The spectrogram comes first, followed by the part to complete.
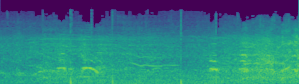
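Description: Football stadium crowd ambience heard through the TV broadcast: a steady murmur with a few faint distant shouts and calls.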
